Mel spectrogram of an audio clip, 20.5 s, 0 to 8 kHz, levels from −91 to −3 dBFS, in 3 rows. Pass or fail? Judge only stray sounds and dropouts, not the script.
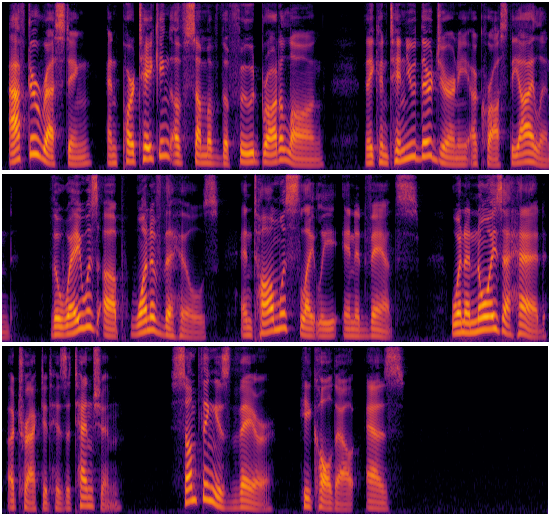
pass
